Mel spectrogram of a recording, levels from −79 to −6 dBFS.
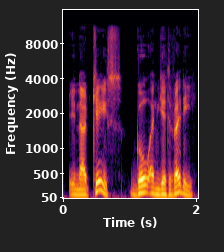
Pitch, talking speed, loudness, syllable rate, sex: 110 Hz, 205 wpm, -16 LUFS, 4.8 syllables/s, male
